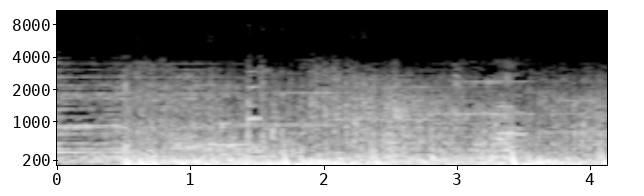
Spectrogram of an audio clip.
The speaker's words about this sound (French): mon briquet retardement encore. Ça a bien explosé, là.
